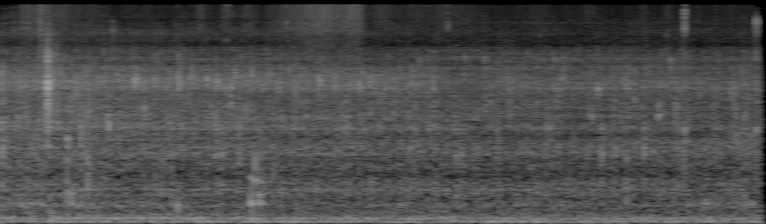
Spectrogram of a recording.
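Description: Chicken frying in oil in a large home cooking pot gives a faint, steady sizzle with small pops, close and alone without talk.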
